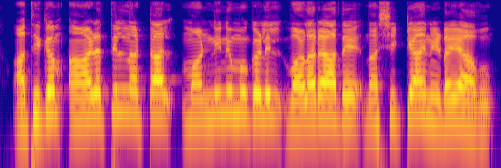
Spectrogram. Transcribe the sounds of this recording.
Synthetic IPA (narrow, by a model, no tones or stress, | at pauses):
ɐd̪ʱiɣɐmaːɻɐt̪ːilnɐʈːaːlmɐɳːinumuɣɐɭilʋɐɭɐɾaːðe̞nɐɕikʲːaːniɽɐjaːʋu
